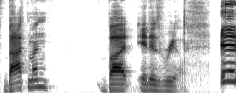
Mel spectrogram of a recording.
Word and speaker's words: Batman: be middle far they added a TOA next Batman Turkey Batman Turkey turkey's a country Batman's a place um you're not pronouncing it correctly it's Batman but it is real it isra you're on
